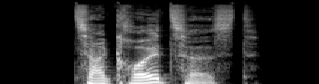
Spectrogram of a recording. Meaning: second-person singular subjunctive I of zerkreuzen
- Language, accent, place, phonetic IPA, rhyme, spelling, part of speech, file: German, Germany, Berlin, [ˌt͡sɛɐ̯ˈkʁɔɪ̯t͡səst], -ɔɪ̯t͡səst, zerkreuzest, verb, De-zerkreuzest.ogg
